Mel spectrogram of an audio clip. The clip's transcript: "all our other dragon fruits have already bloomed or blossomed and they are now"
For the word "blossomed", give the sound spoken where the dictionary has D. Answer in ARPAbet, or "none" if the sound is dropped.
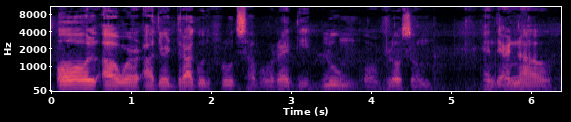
none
